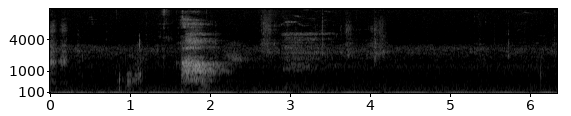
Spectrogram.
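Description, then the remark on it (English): A quiet sip of whiskey: one short, wet slurp early on, followed by faint mouth sounds over a low, steady hum, with no talking. “Well, let me take another sip.”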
